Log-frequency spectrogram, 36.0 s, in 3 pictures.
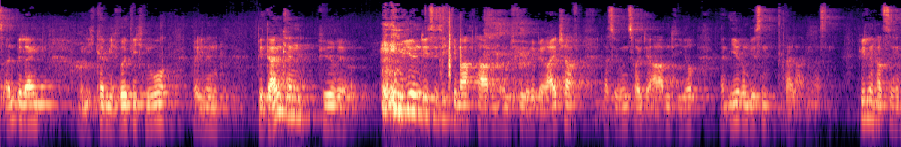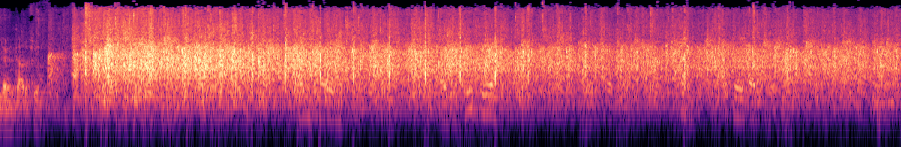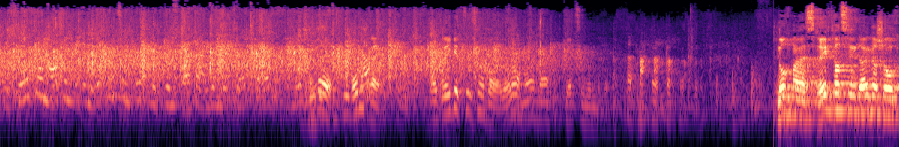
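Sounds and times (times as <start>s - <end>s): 
speech: 0.1s - 13.1s, 30.0s - 33.6s, 34.4s - 36.0s
audience applause: 12.6s - 32.0s
laughter: 32.2s - 33.6s.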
